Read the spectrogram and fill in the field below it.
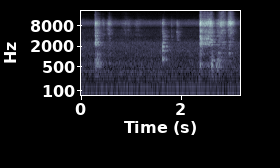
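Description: A spoon stirs and scrapes dry semolina (rava) roasting in a pan for kesari. Three or four brief metallic clinks and scrapes come at uneven intervals against a quiet background, with the busiest cluster near the end.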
